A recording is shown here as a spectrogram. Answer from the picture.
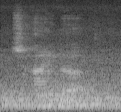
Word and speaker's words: China: China, we need to stress the first syllable.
